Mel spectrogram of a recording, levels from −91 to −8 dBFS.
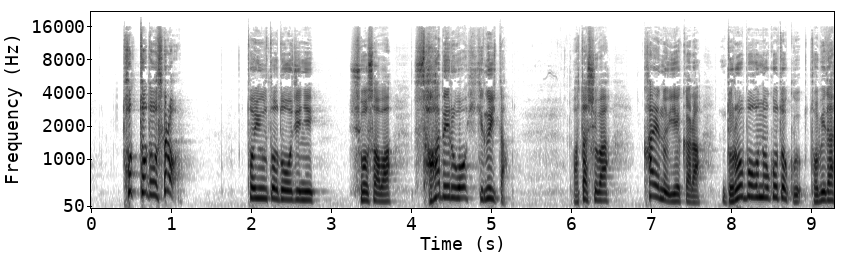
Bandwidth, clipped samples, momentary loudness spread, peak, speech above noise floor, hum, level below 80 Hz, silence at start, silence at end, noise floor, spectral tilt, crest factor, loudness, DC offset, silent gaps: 16.5 kHz; under 0.1%; 9 LU; 0 dBFS; 51 dB; none; -60 dBFS; 0.4 s; 0 s; -66 dBFS; -4.5 dB/octave; 16 dB; -15 LUFS; under 0.1%; none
